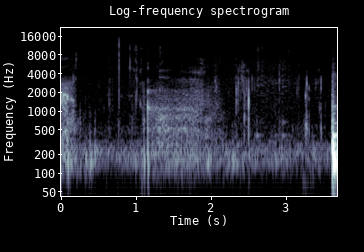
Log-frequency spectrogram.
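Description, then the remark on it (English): Quiet sipping of water: soft wet mouth sounds and a faint slurp, then a swallow, with a short louder knock at the very end and no talking. “Oh, sorry, I'm going to take a sip of this water here.”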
